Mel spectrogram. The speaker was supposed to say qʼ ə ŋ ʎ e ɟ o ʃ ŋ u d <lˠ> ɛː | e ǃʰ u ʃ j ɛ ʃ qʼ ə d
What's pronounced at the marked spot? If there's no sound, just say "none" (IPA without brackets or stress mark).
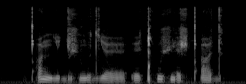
ʎ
